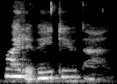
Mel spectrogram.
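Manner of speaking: breathy whispered lament. Real, not acted. Cohost reacting to the ghosting story, whispered. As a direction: whisper it in mock despair.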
